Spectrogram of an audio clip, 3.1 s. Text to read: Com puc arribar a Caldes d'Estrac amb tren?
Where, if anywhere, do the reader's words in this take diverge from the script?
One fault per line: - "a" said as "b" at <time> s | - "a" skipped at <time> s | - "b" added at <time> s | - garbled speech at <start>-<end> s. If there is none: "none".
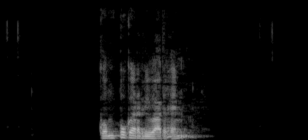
- "Caldes d'Estrac amb" skipped at 1.6 s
